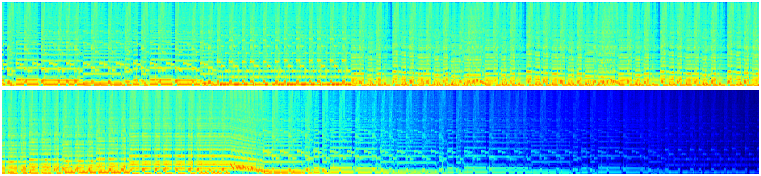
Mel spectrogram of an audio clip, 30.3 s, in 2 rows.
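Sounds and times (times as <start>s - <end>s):
boss fight music: 0.0s - 22.1s.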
